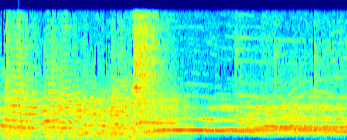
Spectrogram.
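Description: Live band with trumpet, electric guitar and drums playing. About two seconds in, the drums and bass drop out, leaving sustained notes that bend and slide in pitch.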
